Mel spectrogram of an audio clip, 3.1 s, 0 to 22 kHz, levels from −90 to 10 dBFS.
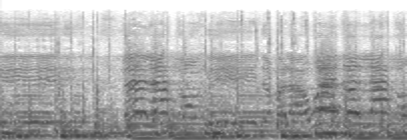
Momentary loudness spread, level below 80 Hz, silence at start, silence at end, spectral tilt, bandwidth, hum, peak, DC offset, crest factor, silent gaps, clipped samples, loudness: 4 LU; -32 dBFS; 0 s; 0 s; -6 dB/octave; 16 kHz; none; -8 dBFS; under 0.1%; 12 dB; none; under 0.1%; -21 LUFS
